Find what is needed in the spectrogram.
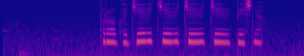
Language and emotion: Russian, neutral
